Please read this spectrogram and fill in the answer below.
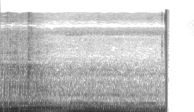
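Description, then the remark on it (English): A car engine revs loudly with a deep, steady rumble and rising harmonic whine, holding for about a second before cutting off abruptly into silence. “This car this evening, ladies and gentlemen. Thought we'd have that right in front of this week's podcast on some tactical driving.”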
